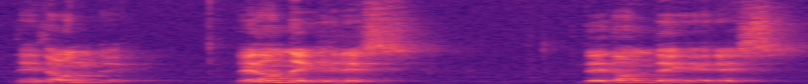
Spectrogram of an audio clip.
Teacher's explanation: in Spanish, when we say D's, we actually say them more like the TH of father than we do the D of dad. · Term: softer D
